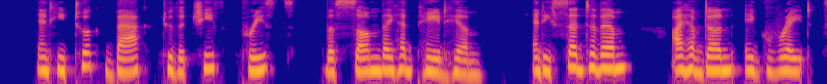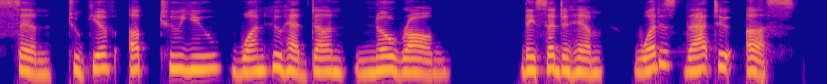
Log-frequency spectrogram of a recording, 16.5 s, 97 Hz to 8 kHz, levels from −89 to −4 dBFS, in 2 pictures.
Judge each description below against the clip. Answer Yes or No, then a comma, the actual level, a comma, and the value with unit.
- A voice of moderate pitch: No, high, 200 Hz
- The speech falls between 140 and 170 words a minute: Yes, average, 165 wpm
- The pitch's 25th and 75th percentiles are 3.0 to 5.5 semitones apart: No, narrow, 2.5 semitones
